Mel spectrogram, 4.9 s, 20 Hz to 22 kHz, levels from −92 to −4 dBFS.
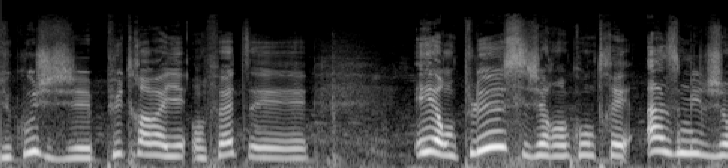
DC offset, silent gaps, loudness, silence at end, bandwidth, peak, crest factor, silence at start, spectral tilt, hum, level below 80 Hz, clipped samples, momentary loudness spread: under 0.1%; none; -22 LUFS; 0 s; 13.5 kHz; -4 dBFS; 18 dB; 0 s; -5 dB/octave; none; -50 dBFS; under 0.1%; 10 LU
